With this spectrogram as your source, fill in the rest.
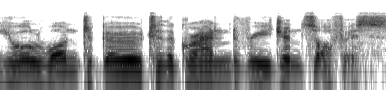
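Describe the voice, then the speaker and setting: Using a put-on character voice, a man speaks at a fairly high pitch with ordinary variation, the sound dry and close with no echo. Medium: actual play. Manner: hesitant, stammering.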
